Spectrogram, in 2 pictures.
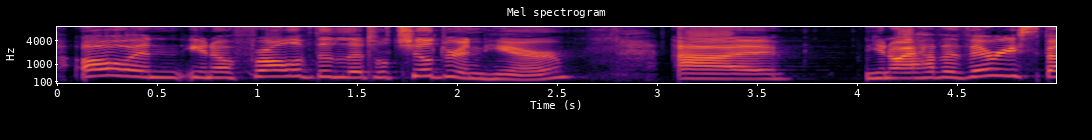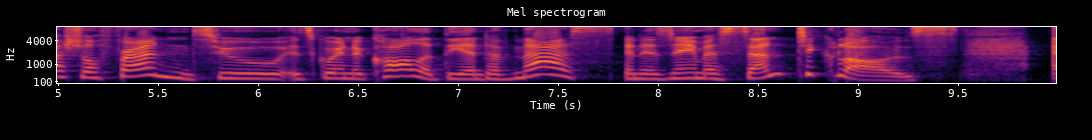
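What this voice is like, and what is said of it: Put-on Irish accent. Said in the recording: “I'm going to have a kind of an Irish accent because he was Irish”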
